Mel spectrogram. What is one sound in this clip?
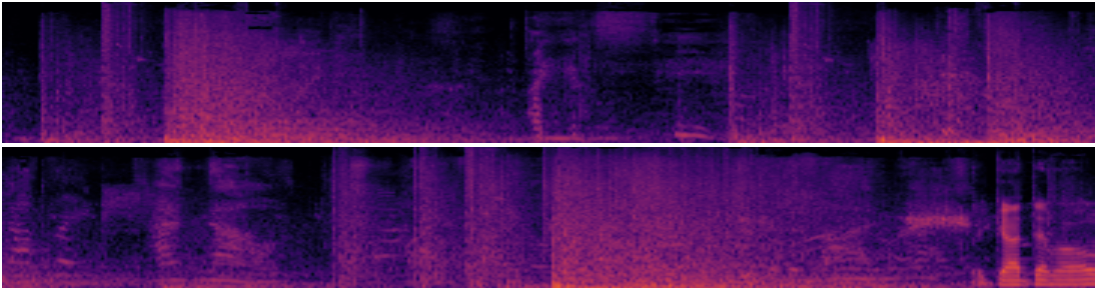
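Gunfire and explosions boom from a game.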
